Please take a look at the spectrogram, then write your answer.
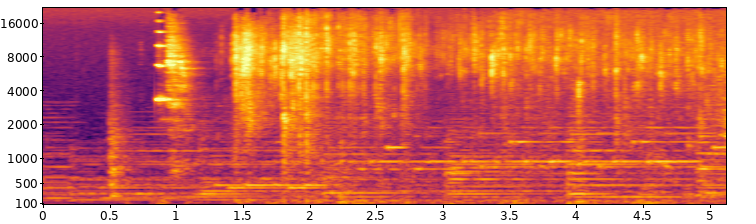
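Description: water running

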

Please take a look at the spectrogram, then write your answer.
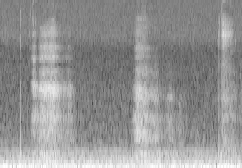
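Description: a sharp gasp

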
